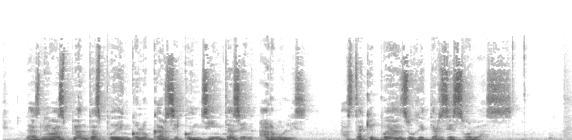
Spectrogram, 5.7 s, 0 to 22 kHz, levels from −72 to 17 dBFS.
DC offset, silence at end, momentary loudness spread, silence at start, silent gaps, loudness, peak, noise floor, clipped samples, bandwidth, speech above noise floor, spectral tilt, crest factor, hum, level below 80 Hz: under 0.1%; 0 s; 8 LU; 0.25 s; none; -20 LUFS; -2 dBFS; -46 dBFS; under 0.1%; 16.5 kHz; 25 dB; -3.5 dB/octave; 20 dB; none; -52 dBFS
